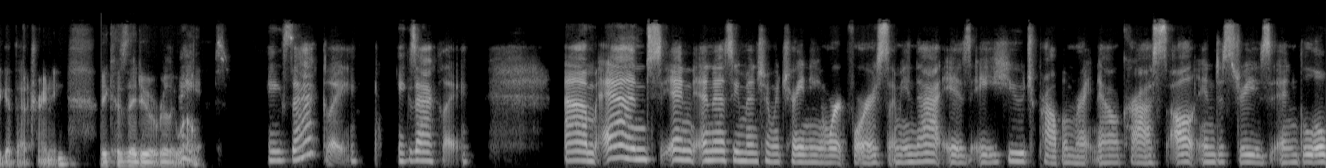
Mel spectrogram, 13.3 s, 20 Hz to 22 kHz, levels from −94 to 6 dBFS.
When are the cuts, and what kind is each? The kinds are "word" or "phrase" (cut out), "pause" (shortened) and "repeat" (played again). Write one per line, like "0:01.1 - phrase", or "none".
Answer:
none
